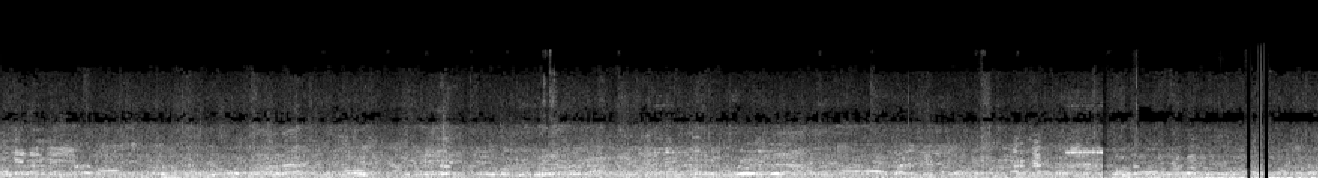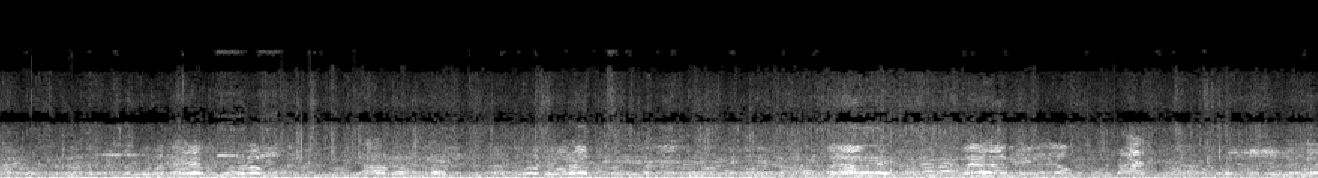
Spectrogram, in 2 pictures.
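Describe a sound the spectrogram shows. A large crowd of young men chatters outdoors, many voices overlapping.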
